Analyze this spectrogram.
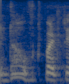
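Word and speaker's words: doubt: है W silent है इसमें डाउट डाउट में क्या है बी साइलेंट ओके ट डट नहीं पढ़ते डाउट पढ़ते ओके कुड कुड में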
